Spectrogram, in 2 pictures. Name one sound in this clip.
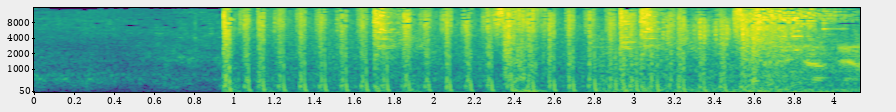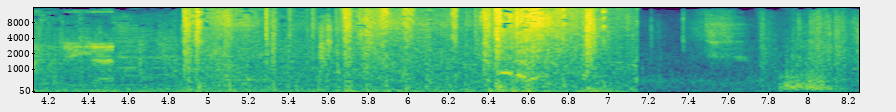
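Rapid gunfire rattles in a game.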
